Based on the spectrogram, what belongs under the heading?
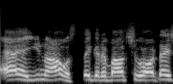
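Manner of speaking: lightly imitated lovestruck excitement; retold eager caller. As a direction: act out a smitten man on the phone, quickly. Retold smitten phone call.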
